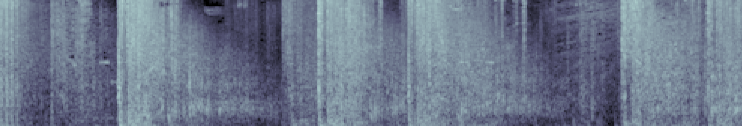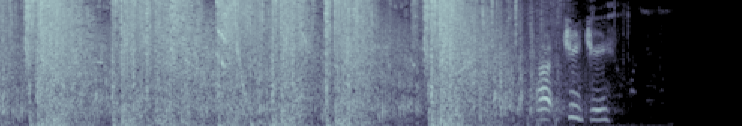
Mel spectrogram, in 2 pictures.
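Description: Video game gunfire bangs loudly in rapid bursts.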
